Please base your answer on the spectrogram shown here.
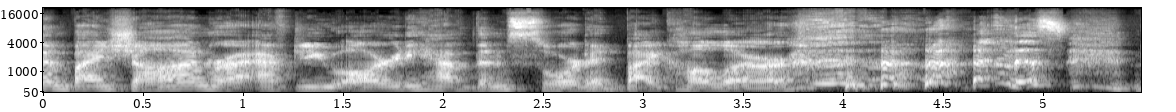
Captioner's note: laughs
